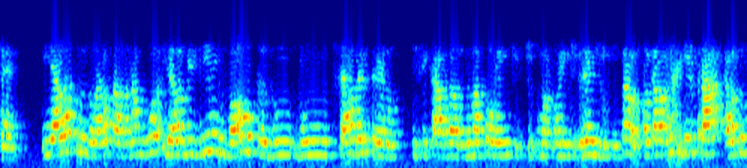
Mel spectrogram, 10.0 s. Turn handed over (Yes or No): No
